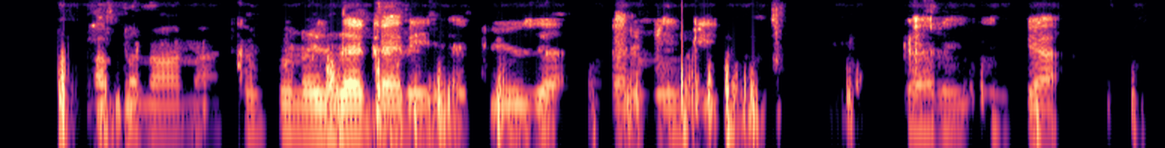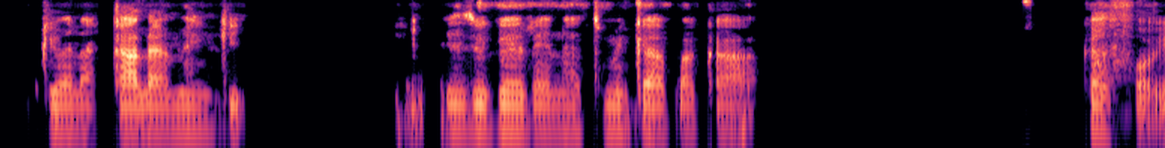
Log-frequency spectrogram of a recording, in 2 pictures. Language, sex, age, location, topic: Swahili, male, 18-24, Wajir, finance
